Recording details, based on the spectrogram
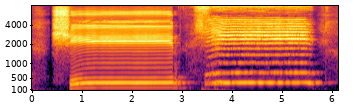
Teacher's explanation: یہ حروف شاجری ہے، زبان کے درمیان اور تالو کے درمیان سے ادا ہوتا ہے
